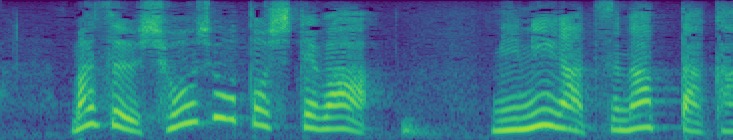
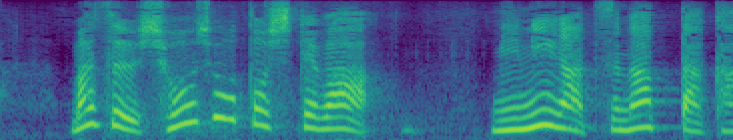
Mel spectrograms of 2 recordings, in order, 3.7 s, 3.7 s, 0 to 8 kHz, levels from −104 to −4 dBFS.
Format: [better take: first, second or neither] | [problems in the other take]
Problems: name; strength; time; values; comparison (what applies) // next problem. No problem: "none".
first | noise reduction (neural separator model SepFormer DNS4)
